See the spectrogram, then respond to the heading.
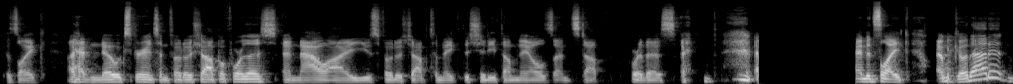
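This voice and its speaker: A man's voice: fairly low pitch, expressive, moderate pace, a bit bright. A young man hosting an interview in a casual, informal and self-deprecating way. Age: young adult. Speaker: podcast host, student.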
